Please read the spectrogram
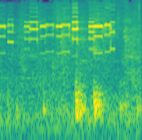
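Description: A phone ringing with a melodic ringtone: a quick tune of short, high electronic beeps that stops a little before the end, as the call is picked up. A few soft low thuds are heard in the middle.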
